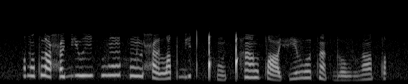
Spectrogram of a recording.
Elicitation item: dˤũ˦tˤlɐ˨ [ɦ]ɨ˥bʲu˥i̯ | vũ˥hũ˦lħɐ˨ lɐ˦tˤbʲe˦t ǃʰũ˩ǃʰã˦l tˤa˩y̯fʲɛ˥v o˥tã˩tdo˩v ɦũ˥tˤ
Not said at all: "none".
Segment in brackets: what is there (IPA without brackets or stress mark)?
ħ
